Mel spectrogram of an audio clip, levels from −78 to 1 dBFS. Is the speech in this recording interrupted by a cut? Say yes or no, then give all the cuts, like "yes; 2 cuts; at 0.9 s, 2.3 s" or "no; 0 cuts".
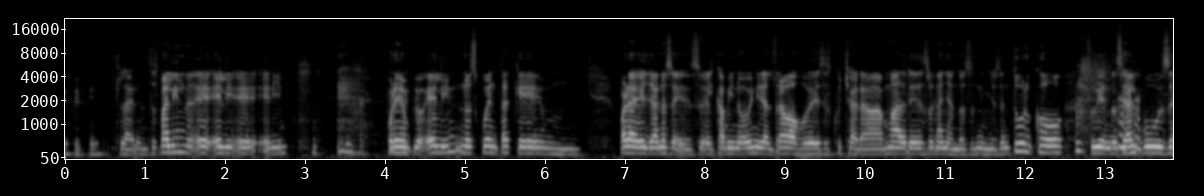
yes; 1 cut; at 1.2 s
